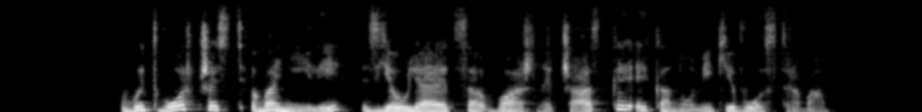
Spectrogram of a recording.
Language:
Belarusian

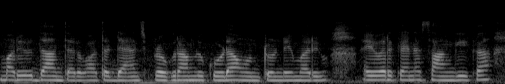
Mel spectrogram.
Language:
Telugu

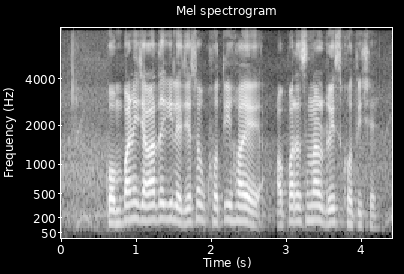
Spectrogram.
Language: Bangla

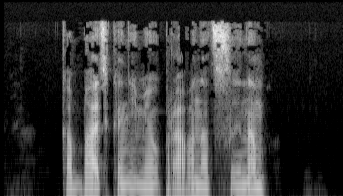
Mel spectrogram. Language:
Belarusian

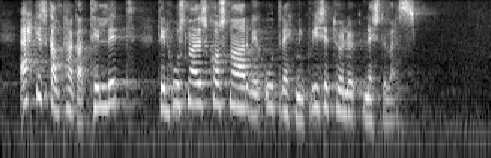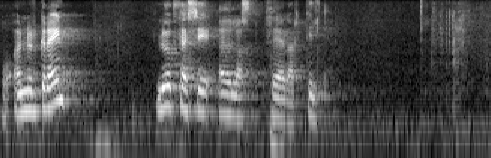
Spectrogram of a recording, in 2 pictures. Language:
Icelandic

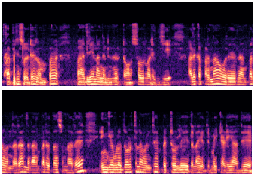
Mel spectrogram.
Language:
Tamil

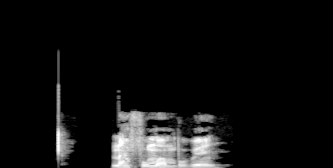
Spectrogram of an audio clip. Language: Taita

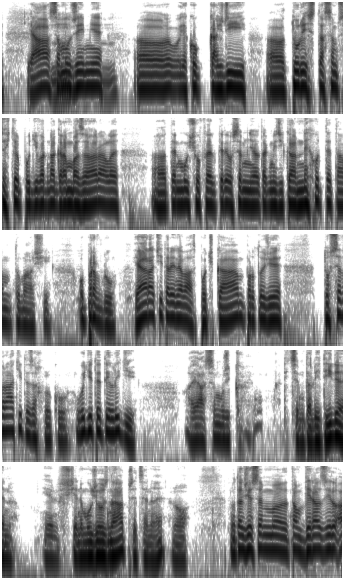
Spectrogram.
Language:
Czech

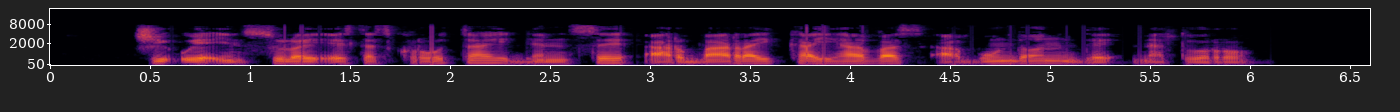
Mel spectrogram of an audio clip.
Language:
Esperanto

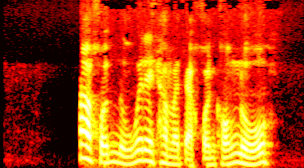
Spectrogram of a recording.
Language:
Thai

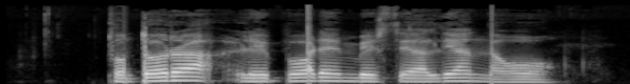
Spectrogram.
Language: Basque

